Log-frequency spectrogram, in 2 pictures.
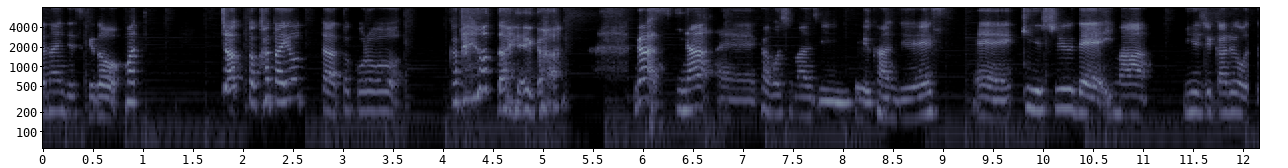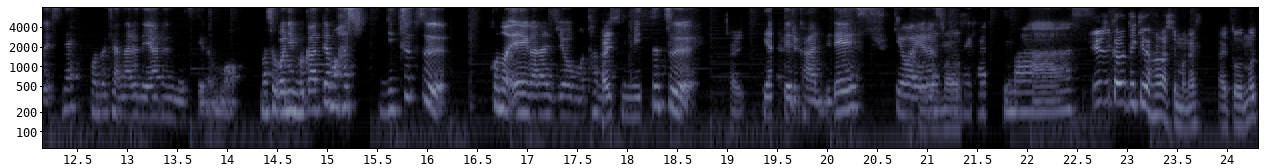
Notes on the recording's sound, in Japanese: Zoomで1年くらい月イチで開催してきた企画。企画の形態はそのままに、収録したものを一部編集してお送りします。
